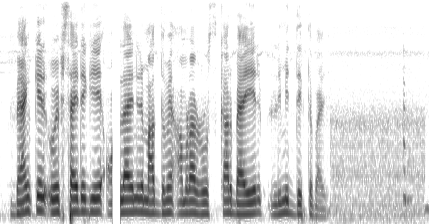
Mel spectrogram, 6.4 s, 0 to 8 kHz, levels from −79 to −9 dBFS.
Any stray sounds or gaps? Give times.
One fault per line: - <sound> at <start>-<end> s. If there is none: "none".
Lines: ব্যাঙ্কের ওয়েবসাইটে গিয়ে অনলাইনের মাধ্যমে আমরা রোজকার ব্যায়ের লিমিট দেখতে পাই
- dropout at 1.7-1.8 s
- laugh at 6.0-6.2 s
